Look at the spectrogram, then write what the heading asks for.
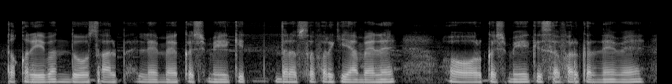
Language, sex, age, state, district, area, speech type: Urdu, male, 60+, Uttar Pradesh, Lucknow, rural, spontaneous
